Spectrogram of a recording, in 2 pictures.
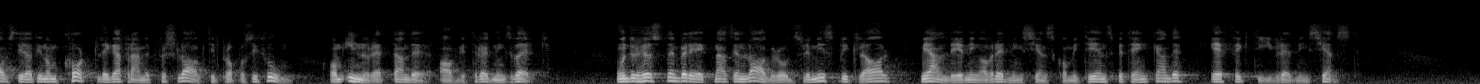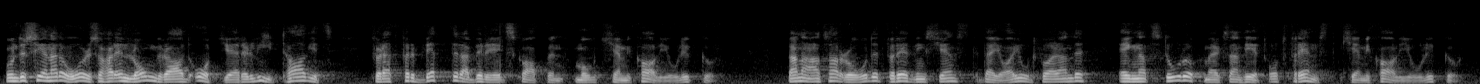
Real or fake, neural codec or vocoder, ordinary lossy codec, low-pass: fake; codec, 16 kHz in and 24 kHz out, 1 kbps, XY-Tokenizer; MP3, 32 kbps; 7.2 kHz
